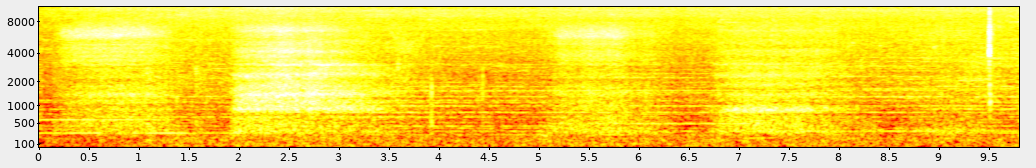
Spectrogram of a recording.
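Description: Slow, deep breaths drawn in and pushed out in a long steady rhythm, close and soft, from a yoga practitioner holding a standing pose, with no talking.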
